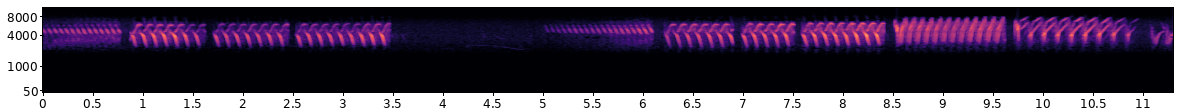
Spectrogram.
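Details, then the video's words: Tree pipit delivering phrases of rapid buzzy trills, each block of fast repeated high notes lasting under a second, with a brief gap midway before the trills resume, growing louder and slightly higher toward the end. "Biały SZUM Z ODGŁOSAMI PATKA - Świergotek drzewny"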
